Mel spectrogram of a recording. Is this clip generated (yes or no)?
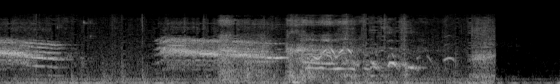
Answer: no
